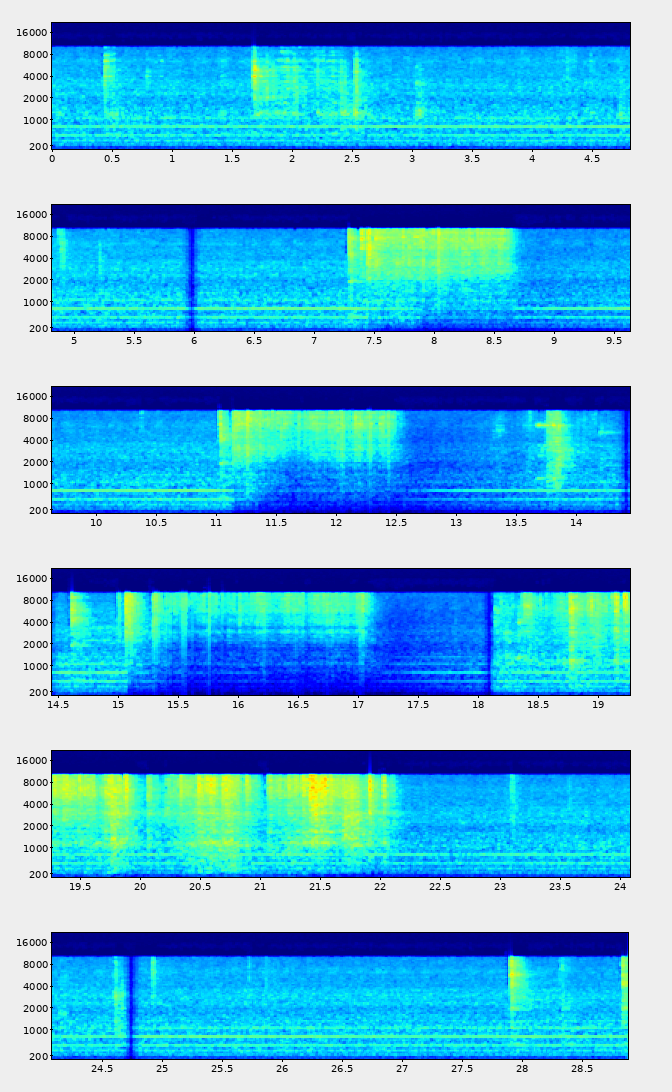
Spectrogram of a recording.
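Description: Electric welder tack-welding a steel frame: the welding machine's steady hum, broken by three spells of crackling arc, the longest about two-thirds of the way through.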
